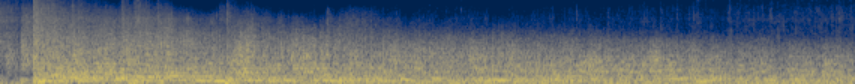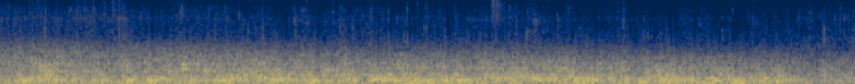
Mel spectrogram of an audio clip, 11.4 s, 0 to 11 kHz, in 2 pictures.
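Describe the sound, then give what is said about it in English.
A thunderstorm on the 4th of July in Boise, Idaho, with a heavy, rolling crack of thunder near the start that rumbles on over steady rain, the low roar gradually fading while rain keeps hissing throughout. “I hand-recorded this thunderstorm on the 4th of July in Boise, Idaho, that upstaged a fireworks display by igniting several fires and destroying a million-dollar home.”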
